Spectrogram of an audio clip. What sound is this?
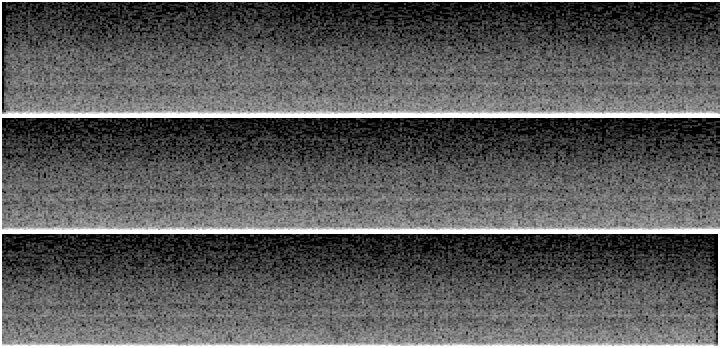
cargo hold ventilation
Keeping the cargo chilly.
ambience, ambient, atmosphere, claustrophobic, cold, cosmic, drone, field-recording, hyperdrive, hyperspace, industrial, interior, interstellar, lounge, relaxing, sci-fi, soundscape, space, spaceship, ventilation, vessel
